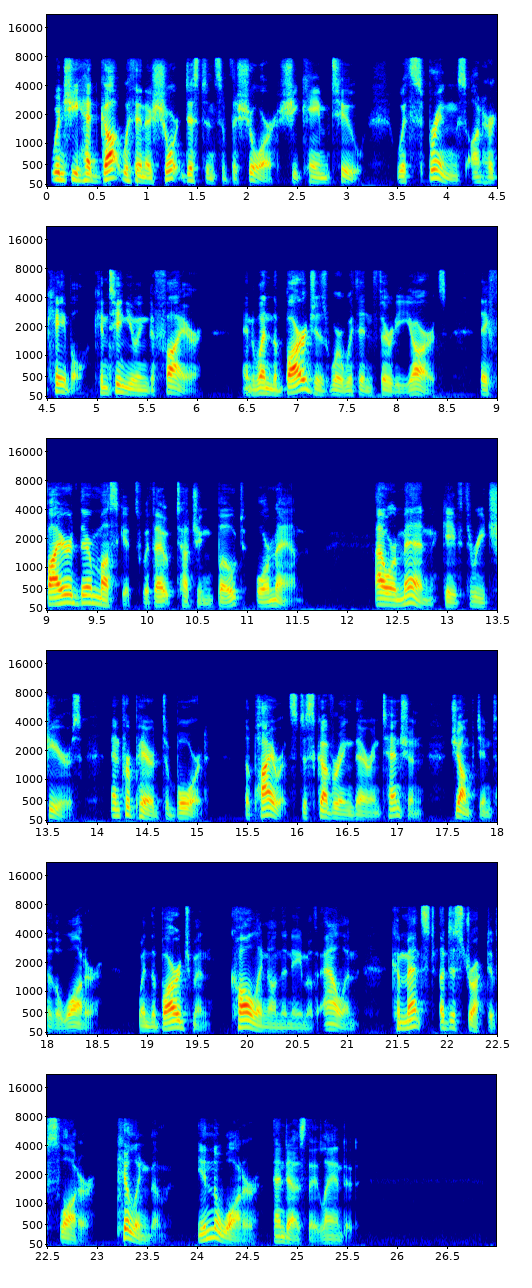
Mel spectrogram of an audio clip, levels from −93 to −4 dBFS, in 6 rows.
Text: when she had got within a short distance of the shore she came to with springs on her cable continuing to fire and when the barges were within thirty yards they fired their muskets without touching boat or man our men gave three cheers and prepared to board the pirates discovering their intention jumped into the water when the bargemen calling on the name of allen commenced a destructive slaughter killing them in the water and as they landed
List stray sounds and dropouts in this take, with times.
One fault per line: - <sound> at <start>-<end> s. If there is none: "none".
none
